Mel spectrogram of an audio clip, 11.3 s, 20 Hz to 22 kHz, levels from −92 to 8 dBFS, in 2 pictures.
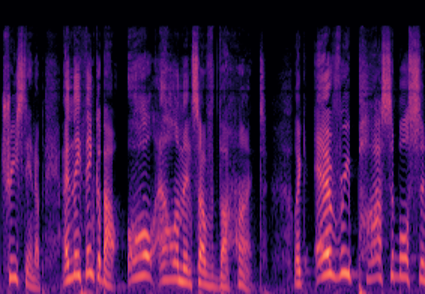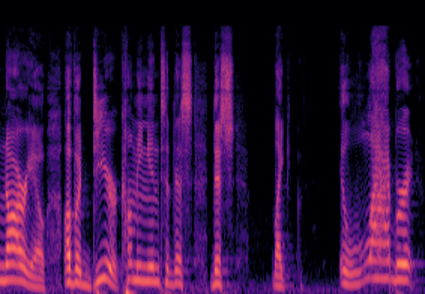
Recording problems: none

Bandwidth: 15 kHz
